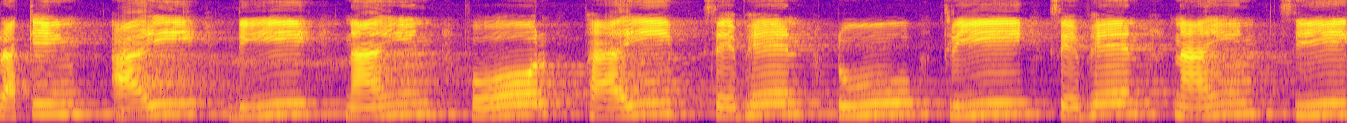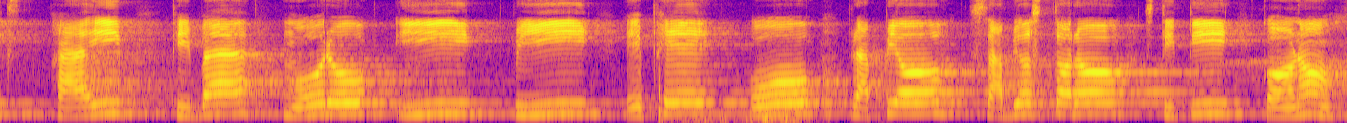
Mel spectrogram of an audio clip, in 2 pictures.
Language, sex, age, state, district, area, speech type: Odia, female, 60+, Odisha, Dhenkanal, rural, read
